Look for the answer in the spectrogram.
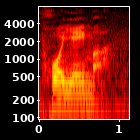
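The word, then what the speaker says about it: poiema: The word for workmanship is poema. Literally, it sounds like the word poem. It is. It's the word for poem.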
